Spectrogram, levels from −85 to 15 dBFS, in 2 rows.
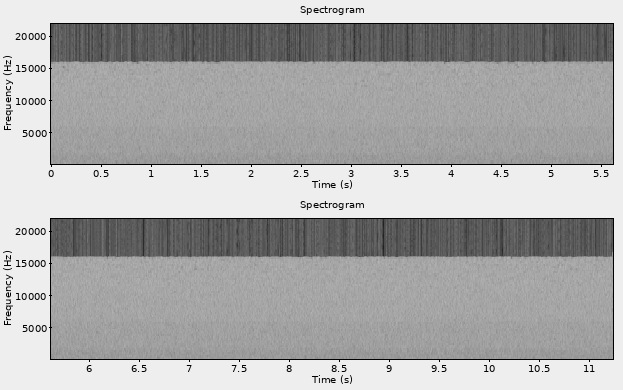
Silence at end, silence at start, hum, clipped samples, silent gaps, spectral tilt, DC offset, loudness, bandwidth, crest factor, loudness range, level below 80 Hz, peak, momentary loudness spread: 0 s; 0 s; none; 1%; none; 0.5 dB/octave; under 0.1%; -5 LUFS; over 20 kHz; 8 dB; 0 LU; -36 dBFS; 0 dBFS; 0 LU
